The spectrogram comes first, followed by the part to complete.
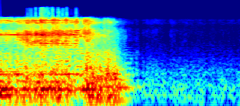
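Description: Cretan folk tune played on laouto and askomantoura bagpipe, with steady drone tones under the plucked strings; the music stops abruptly a little over a second in, leaving near silence.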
